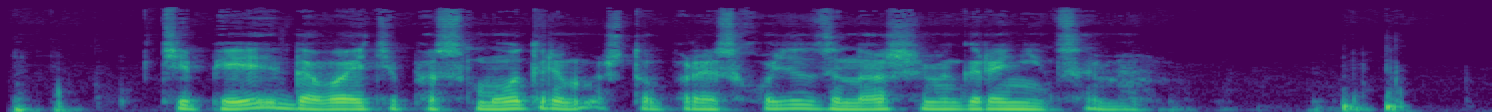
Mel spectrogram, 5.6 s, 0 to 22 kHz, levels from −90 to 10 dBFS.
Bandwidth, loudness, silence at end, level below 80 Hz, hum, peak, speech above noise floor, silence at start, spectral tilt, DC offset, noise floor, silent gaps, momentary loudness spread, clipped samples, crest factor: 16 kHz; -17 LUFS; 0.35 s; -44 dBFS; none; -2 dBFS; 39 dB; 0.05 s; -7 dB/octave; under 0.1%; -55 dBFS; none; 16 LU; under 0.1%; 16 dB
